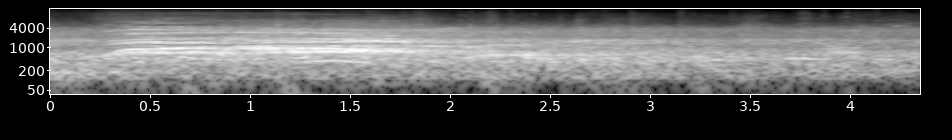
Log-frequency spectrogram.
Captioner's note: audience cheering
